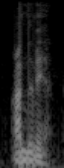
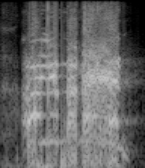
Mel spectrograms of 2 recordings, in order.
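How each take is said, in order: First: It sounds calm and gentle. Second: It sounds irritated and defensive.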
